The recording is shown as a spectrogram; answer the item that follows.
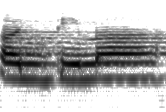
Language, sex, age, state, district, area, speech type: Goan Konkani, female, 18-30, Goa, Murmgao, rural, spontaneous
